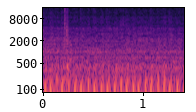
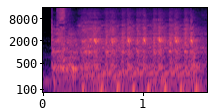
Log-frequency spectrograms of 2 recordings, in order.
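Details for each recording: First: Yamaha Mio M3 scooter after fixing a stuck starter relay by tapping it: small single-cylinder engine idling with quick, even low pulses and no misses, stays running after the jumper is removed; normal idle. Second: Yamaha Mio M3 scooter, key off, jumpered: the starter cranks by itself at about six beats a second and the engine never catches; a short, suspected in the starter relay.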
